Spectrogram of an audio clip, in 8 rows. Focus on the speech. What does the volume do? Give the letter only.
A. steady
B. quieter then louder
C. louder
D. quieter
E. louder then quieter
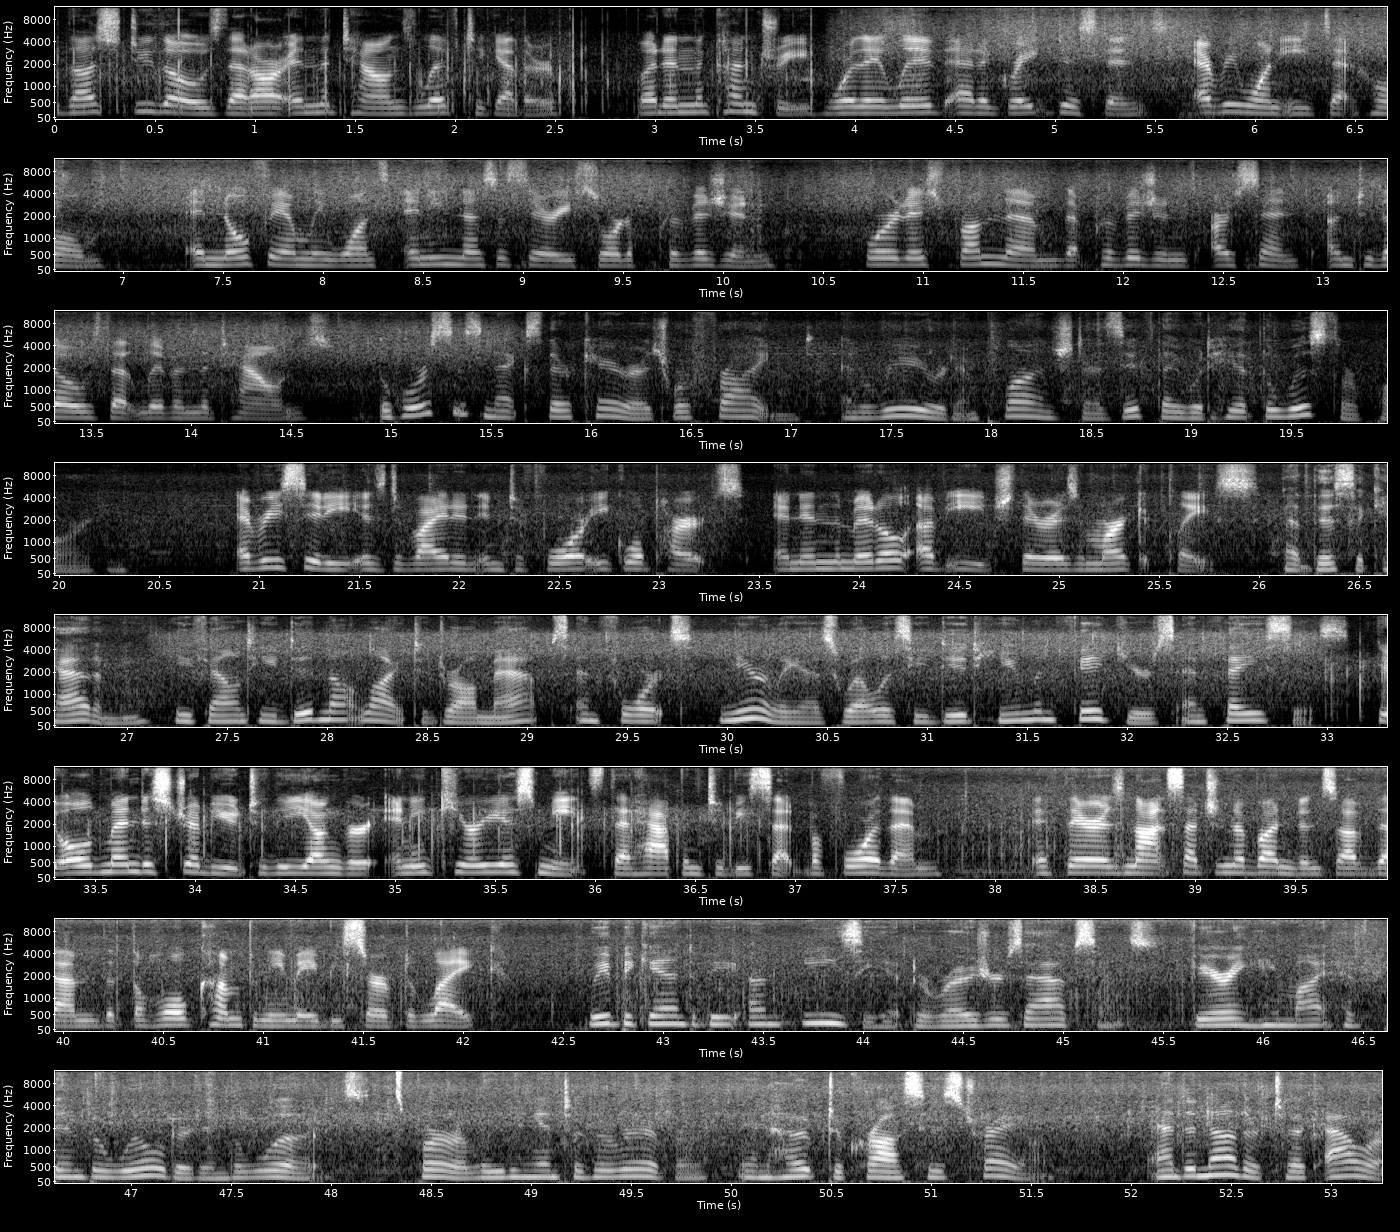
C.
